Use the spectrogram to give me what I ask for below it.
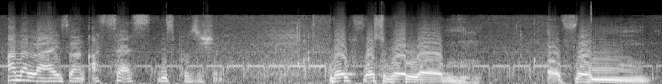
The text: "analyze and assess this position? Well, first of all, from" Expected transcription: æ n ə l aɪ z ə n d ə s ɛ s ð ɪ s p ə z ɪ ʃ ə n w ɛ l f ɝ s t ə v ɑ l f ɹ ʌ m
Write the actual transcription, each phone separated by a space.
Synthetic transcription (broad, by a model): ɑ n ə l aɪ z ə n ə s ɛ s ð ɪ s p ə z ɪ ʃ ə n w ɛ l f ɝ s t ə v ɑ l f ɹ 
